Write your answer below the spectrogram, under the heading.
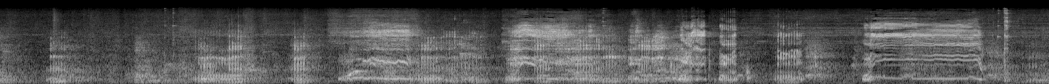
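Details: Fattening pigs squealing loudly with long wavering screams, the longest near the end, over a background of grunting and pen clatter.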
